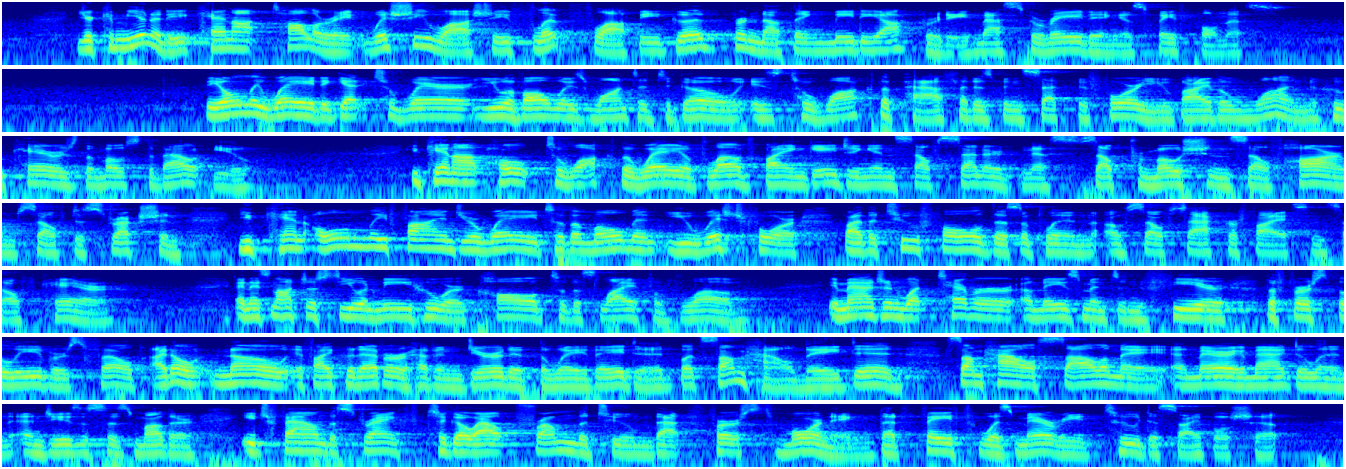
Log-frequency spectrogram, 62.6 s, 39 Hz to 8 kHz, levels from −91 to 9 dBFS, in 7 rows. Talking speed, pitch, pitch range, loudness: 155 wpm, 135 Hz, 120-150 Hz, -41 LUFS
